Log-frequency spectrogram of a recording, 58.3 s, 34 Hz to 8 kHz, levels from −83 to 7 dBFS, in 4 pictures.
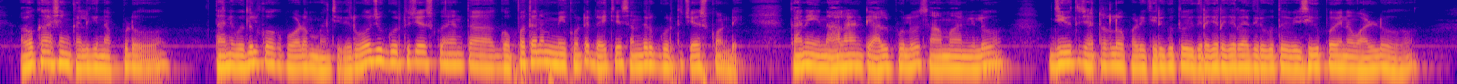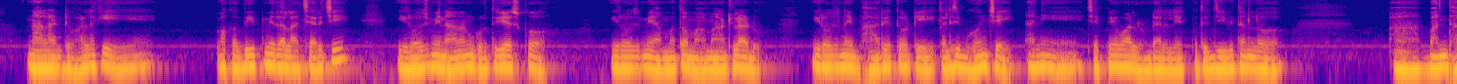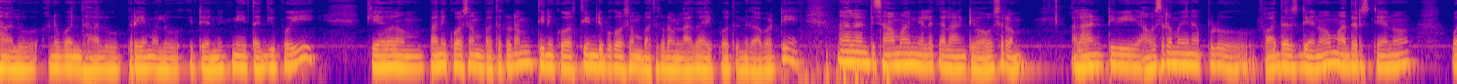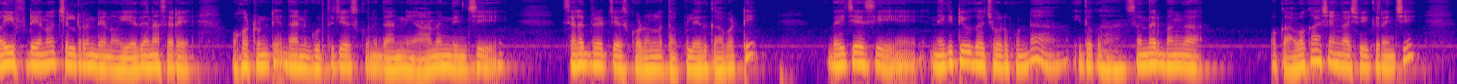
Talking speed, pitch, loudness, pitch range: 110 wpm, 105 Hz, -14 LUFS, 100-115 Hz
